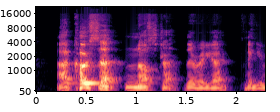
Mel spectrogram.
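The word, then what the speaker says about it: Cosa Nostra: these um uh cost Costa norra is says Lies Beneath yeah thanks for that so just say it correctly Costa kosa Nostra there we go thank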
